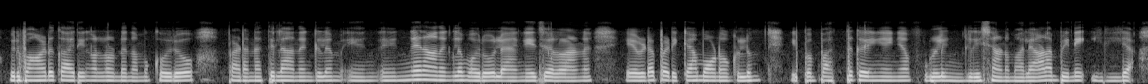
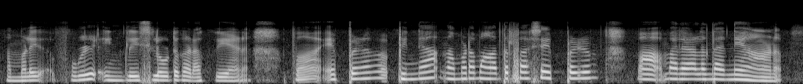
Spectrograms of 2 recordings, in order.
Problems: none marked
